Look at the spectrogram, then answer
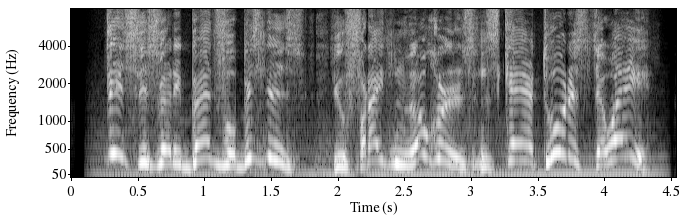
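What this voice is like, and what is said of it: Stereotyped foreign accent. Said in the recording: “it's essentially the same accent... Not all foreign people sound alike... offensive stereotypes”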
